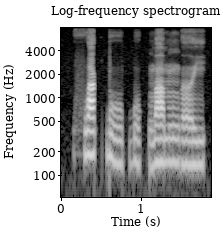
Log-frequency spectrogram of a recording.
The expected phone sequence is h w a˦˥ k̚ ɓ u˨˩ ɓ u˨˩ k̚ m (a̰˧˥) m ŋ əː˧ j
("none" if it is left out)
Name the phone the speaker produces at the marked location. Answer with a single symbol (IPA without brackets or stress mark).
a˧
